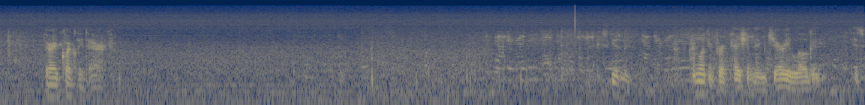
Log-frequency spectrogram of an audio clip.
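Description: A middle-aged man speaks in a tense, serious voice close by.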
